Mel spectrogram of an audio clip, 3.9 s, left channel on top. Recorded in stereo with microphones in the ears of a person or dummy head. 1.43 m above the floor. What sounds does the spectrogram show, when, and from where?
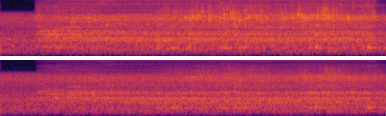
0.3 s a running tap: 65° left (ahead or behind), 3 m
